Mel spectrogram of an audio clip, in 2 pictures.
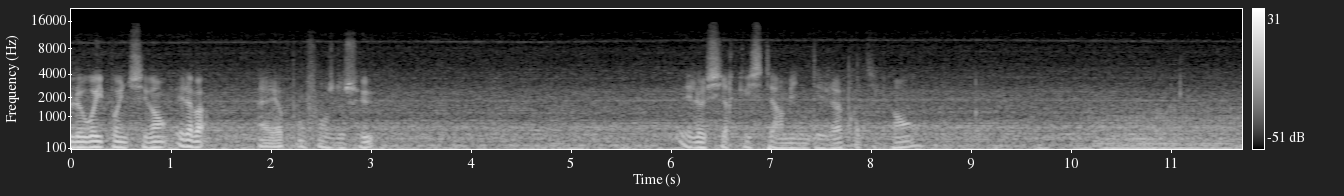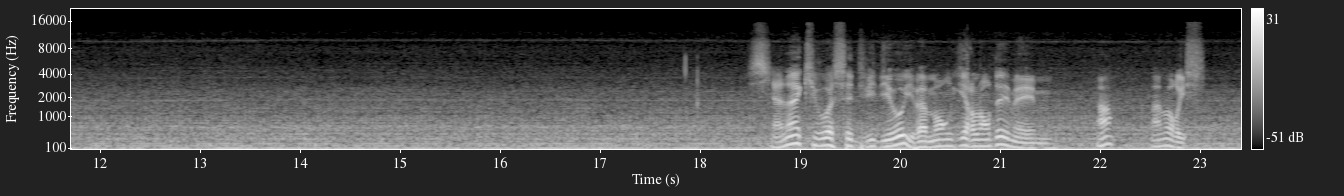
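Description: A helicopter engine and rotor hum steadily.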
